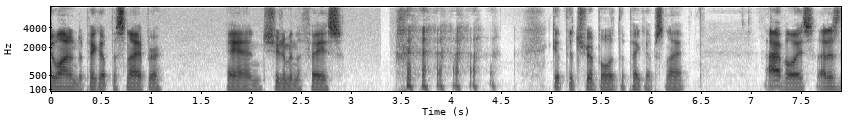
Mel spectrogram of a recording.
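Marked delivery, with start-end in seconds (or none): 3.4-4.4 quick, higher-pitched chuckling; amused laugh. Real, not acted. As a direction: chuckle at the missed chance. Laughs after the sniper clip.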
